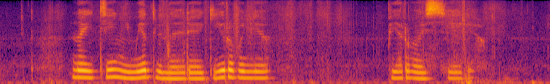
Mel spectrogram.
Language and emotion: Russian, neutral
